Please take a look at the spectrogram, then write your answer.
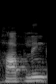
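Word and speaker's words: Halfling: दोस्तों, यहाँ ध्यान देने वाली बात यह है कि हा के बाद यानी कि HA के बाद L साइलेंट लेटर आता है। इस प्रकार से आप हाफलिंग का भी स्पेलिंग आसानी से लिख लेते हैं।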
